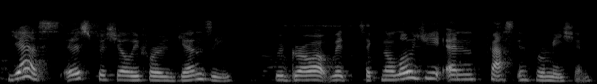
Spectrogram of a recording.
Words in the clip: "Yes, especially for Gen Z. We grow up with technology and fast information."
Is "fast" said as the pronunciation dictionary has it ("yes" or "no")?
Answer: yes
